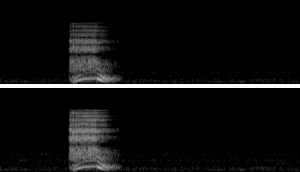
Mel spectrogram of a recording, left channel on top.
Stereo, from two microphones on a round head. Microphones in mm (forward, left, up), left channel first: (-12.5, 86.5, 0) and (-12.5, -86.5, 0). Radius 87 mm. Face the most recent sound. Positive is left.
turn(degrees=-60)  # may be behind; listen again after turning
